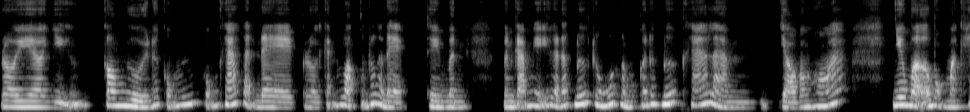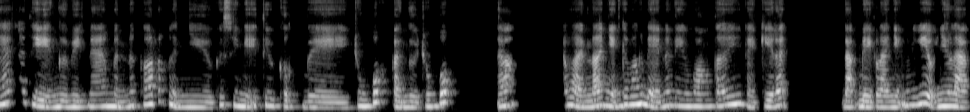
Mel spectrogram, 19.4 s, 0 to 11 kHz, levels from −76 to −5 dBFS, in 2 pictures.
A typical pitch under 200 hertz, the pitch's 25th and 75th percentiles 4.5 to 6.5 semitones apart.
Yes: high, 190 Hz; average, 5.2 semitones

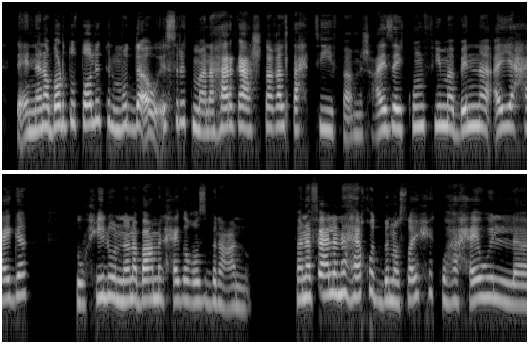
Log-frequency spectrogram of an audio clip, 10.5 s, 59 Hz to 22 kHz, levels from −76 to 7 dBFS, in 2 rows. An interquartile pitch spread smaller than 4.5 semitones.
Yes: narrow, 2.4 semitones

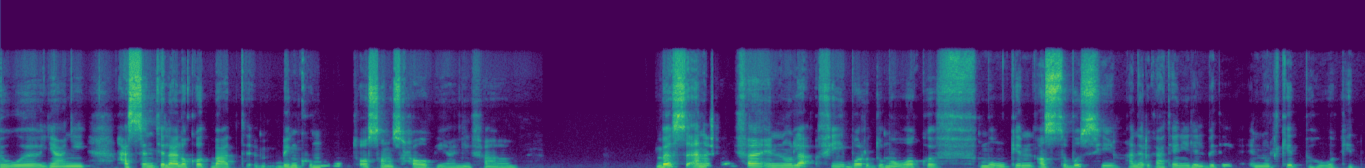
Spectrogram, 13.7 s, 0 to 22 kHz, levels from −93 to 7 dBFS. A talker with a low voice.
No: medium, 170 Hz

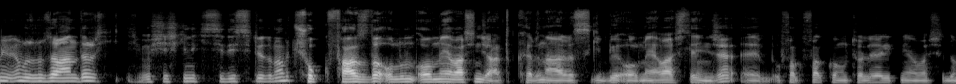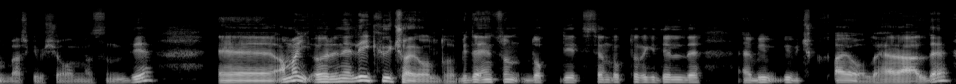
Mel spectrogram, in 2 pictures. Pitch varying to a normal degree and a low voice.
No: wide, 6.9 semitones; low, 105 Hz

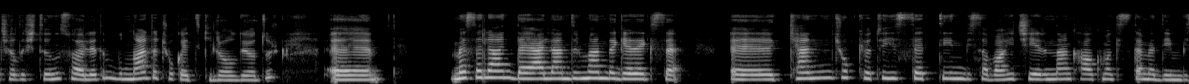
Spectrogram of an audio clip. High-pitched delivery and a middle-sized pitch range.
Yes: very high, 250 Hz; average, 3.3 semitones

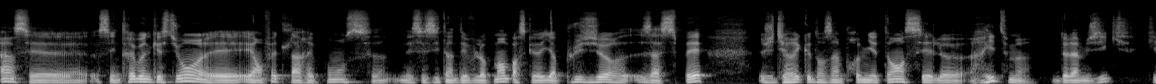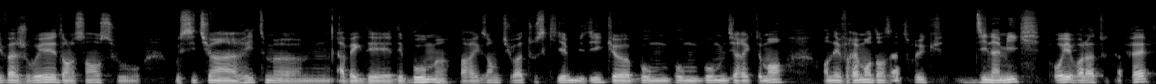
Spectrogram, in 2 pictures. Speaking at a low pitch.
Yes: very low, 95 Hz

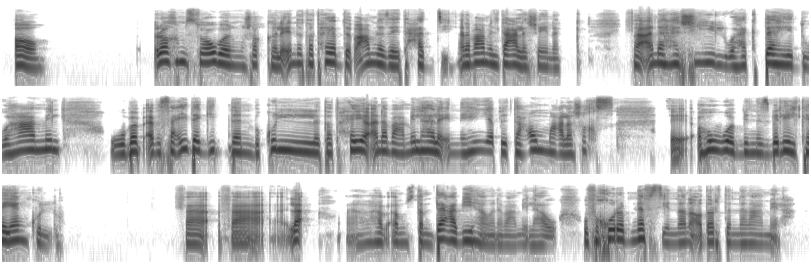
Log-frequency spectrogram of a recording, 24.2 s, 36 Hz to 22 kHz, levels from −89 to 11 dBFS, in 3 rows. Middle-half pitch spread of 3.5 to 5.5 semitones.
Yes: average, 4.0 semitones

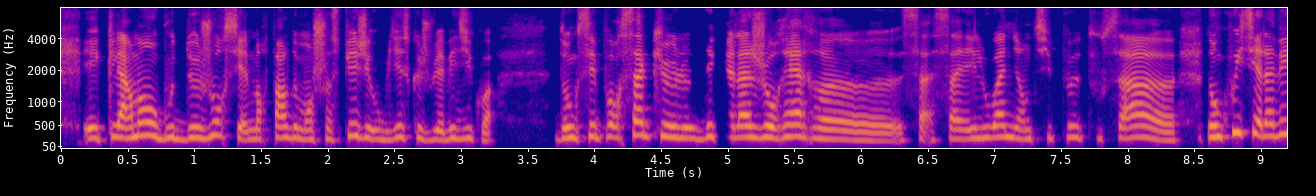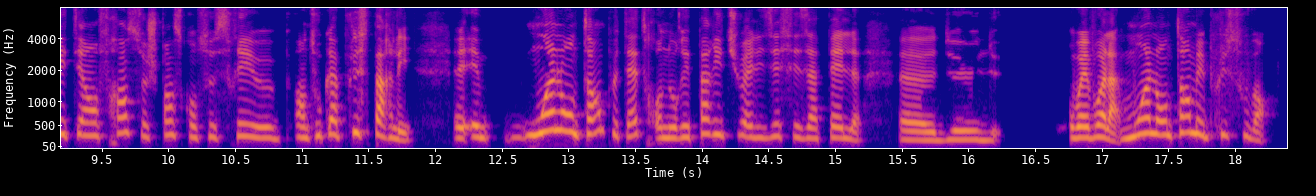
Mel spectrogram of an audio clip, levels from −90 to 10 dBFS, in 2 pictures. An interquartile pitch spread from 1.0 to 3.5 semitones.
No: average, 4.2 semitones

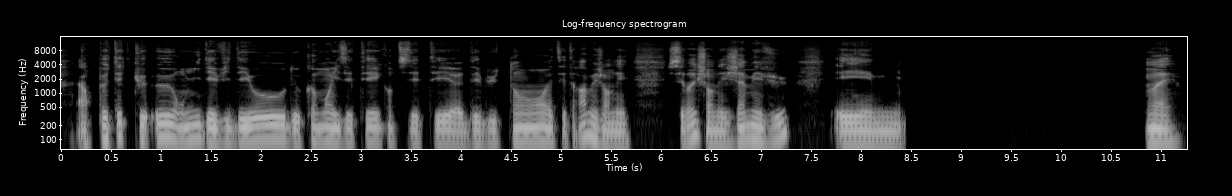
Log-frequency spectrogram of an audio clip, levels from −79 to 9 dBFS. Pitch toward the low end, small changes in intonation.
No: very low, 90 Hz; average, 3.1 semitones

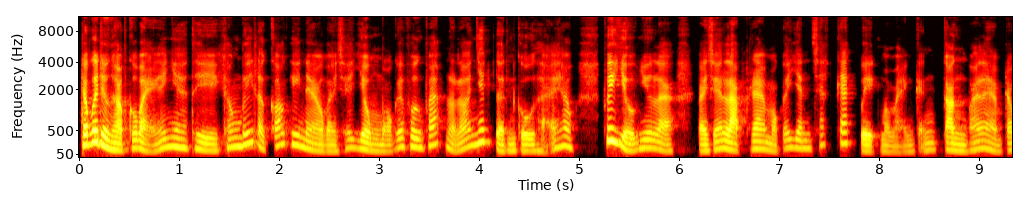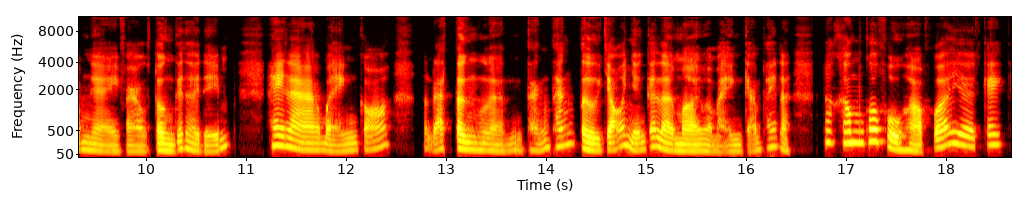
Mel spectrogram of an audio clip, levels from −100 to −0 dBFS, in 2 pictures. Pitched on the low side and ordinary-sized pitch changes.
No: low, 125 Hz; wide, 8.4 semitones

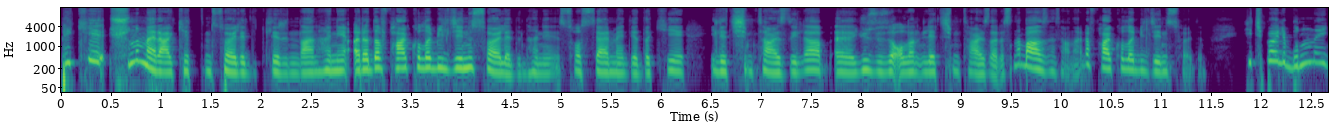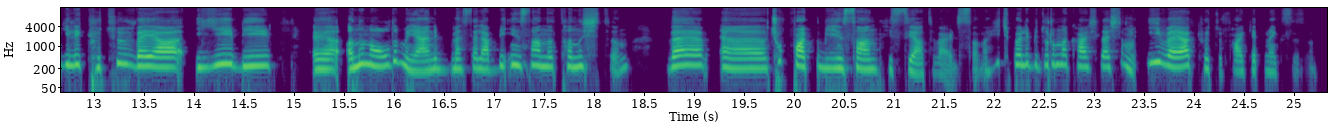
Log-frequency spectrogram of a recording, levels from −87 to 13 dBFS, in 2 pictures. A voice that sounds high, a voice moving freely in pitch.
Yes: high, 205 Hz; wide, 6.8 semitones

